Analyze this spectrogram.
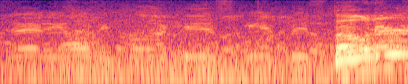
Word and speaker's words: Boehmer: Boner, is that, how do you say that?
